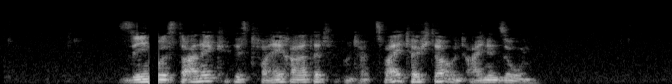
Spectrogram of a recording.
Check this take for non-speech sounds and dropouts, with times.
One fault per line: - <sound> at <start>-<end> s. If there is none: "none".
- dropout at 1.5-1.6 s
